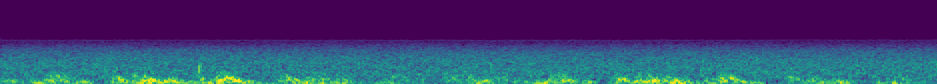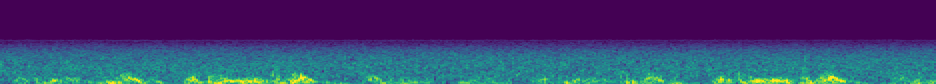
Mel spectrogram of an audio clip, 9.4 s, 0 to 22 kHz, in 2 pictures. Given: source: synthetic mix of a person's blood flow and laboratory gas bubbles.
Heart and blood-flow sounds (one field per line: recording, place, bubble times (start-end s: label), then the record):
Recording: Doppler ultrasound of blood flow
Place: precordium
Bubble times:
2.26-2.37 s: bubbles
3.28-3.38 s: bubbles
3.92-3.98 s: bubbles
9.03-9.13 s: bubbles
From the record:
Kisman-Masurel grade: 121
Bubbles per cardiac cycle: 1 to 2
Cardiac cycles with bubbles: 10 to 50%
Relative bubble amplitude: barely perceptible (0.100 to 0.250)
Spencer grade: 2 (many but less than half of the cardiac periods contain bubble signals, singularly or in groups)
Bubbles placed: anywhere in the cardiac cycle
